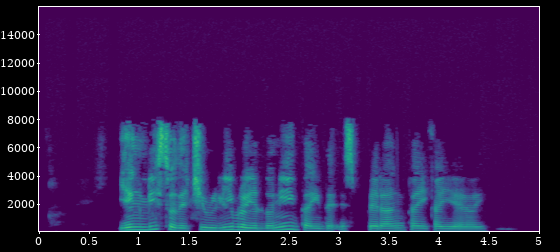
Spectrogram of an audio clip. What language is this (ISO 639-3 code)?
epo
